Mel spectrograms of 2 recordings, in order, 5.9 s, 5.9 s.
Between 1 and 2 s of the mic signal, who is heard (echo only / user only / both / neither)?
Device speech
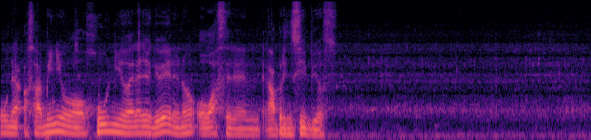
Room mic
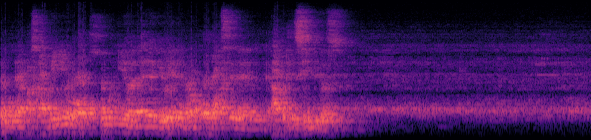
echo only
